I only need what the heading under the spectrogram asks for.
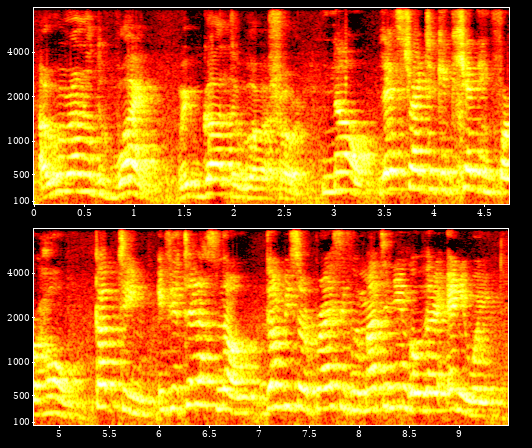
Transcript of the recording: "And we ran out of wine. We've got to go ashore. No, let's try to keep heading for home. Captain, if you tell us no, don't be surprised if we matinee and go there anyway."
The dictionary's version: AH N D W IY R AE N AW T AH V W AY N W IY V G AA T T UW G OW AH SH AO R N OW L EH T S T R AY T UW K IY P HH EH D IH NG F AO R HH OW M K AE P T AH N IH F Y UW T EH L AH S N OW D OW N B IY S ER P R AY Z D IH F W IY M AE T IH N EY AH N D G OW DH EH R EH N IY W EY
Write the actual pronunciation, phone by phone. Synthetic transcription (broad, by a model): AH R W IY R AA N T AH B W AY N W IY V G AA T T UW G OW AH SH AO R N OW L EH T S T R AY T UW K IY P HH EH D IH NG F AO R HH OW M K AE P T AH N IH F Y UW T EH L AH S N OW D OW N B IY S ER P R AY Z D IH F W IY M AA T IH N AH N G OW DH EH R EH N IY W EY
